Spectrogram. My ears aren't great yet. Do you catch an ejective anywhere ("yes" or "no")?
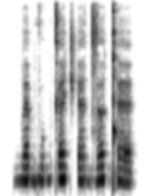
yes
